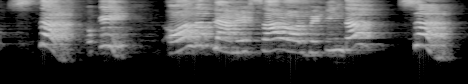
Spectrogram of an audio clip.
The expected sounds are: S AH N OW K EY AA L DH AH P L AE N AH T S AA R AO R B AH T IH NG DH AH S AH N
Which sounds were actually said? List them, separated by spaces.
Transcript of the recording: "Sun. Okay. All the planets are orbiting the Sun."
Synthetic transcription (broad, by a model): S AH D OW K EY AA L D AH P L AE N AH T S AA R AO R B AH T IH NG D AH S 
